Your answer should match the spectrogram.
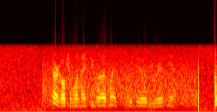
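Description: Hiss of a VHF airband radio receiver, then a voice transmitting over the tower frequency from about a second in, with a sharp click near the end as the transmission keys off.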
